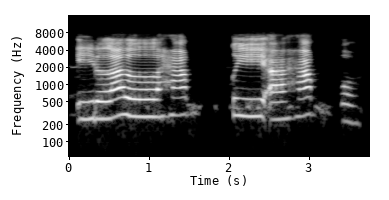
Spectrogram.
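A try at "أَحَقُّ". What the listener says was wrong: Nah, ahaqqo. Mantulnya jangan ku atau ke. Atau ke. Mantulnya ahaqqo. Kembali ke ko ya.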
